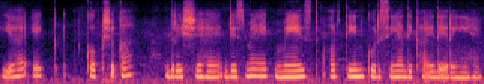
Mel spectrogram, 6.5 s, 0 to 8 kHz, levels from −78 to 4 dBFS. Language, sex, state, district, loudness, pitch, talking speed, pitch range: Hindi, female, Gujarat, Valsad, -16 LUFS, 180 Hz, 160 wpm, 175-195 Hz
